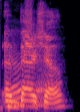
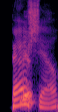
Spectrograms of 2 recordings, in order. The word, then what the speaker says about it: Baruchel: Is Baruchel. – Baruchel.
